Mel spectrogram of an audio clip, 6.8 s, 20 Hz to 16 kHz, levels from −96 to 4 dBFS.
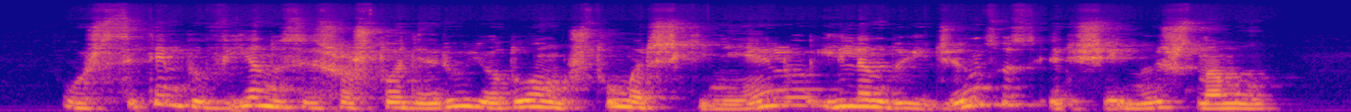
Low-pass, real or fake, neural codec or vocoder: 14.4 kHz; real; none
